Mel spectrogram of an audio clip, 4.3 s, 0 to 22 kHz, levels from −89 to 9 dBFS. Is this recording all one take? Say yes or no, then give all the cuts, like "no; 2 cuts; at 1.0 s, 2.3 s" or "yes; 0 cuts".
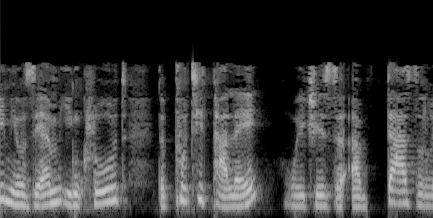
yes; 0 cuts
